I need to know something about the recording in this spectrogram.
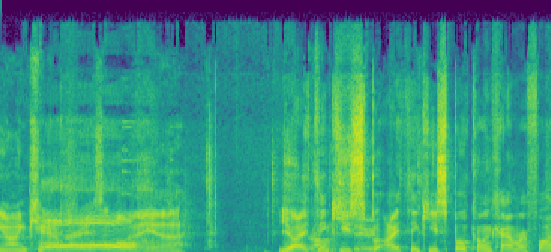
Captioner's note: grunting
